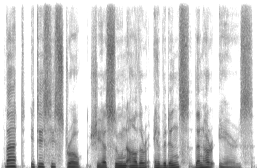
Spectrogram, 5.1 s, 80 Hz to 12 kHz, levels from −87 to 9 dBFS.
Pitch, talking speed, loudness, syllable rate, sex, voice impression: 140 Hz, 150 wpm, -17 LUFS, 4.0 syllables/s, male, masculine, adult-like, tensed, bright, soft, slightly halting, cool, calm, friendly, reassuring, slightly wild, kind, slightly modest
